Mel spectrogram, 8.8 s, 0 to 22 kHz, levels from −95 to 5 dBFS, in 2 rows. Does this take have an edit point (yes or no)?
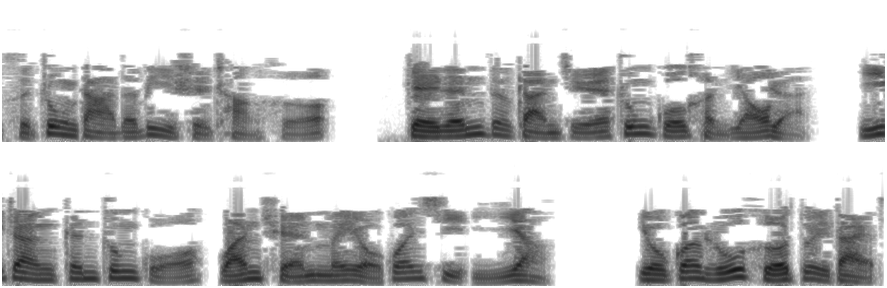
no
